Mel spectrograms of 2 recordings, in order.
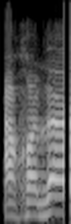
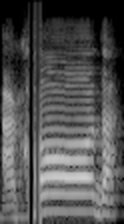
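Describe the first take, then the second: First: The last syllable is drawn out long. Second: The middle syllable is drawn out long. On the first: "শুধু টানবো লাস্টে যাতে।" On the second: "তাহলে আমি টানলাম খয়ে।"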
